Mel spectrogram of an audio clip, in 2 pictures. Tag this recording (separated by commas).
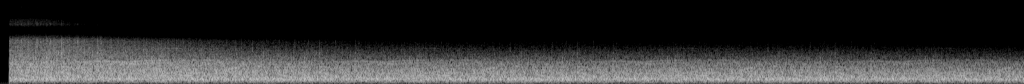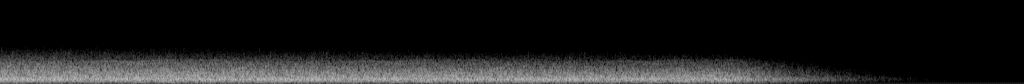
Thunder, Thunderstorm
